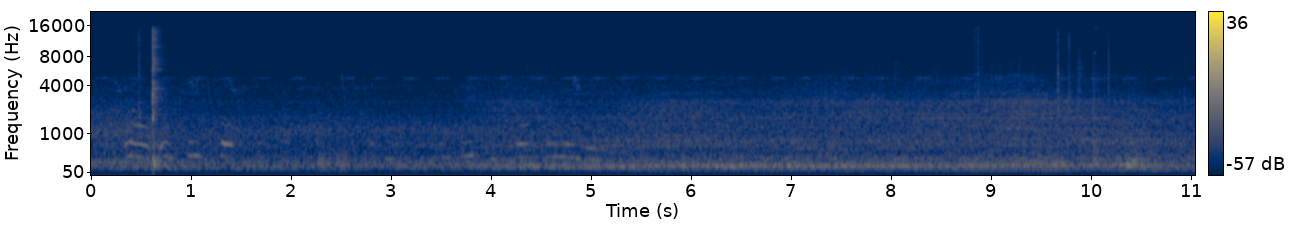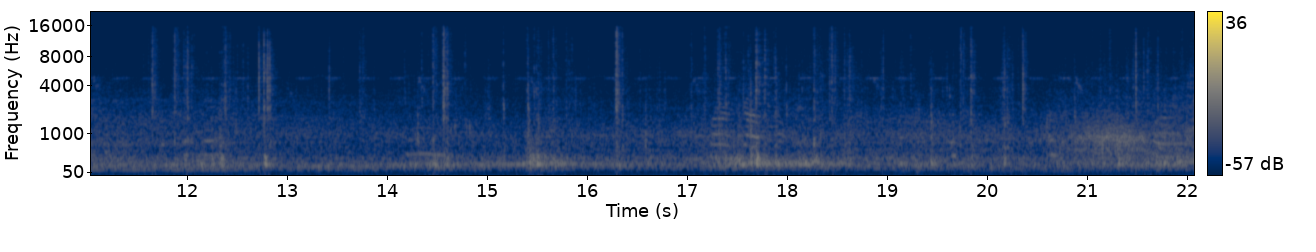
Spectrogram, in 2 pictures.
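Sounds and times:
plastic wheels rolling on concrete: 2.1 - 22.0
sharp clicks and knocks: 11.6 - 22.0.

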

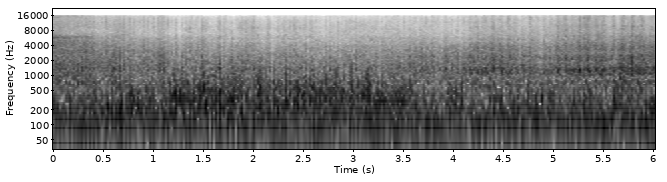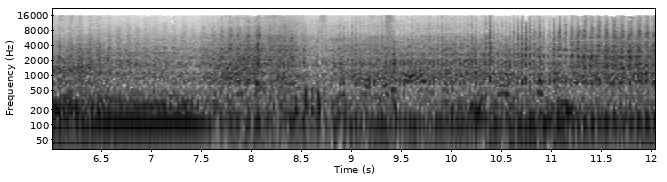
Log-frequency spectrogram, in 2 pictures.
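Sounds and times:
truck diesel engine revving: 0.0 - 12.0.

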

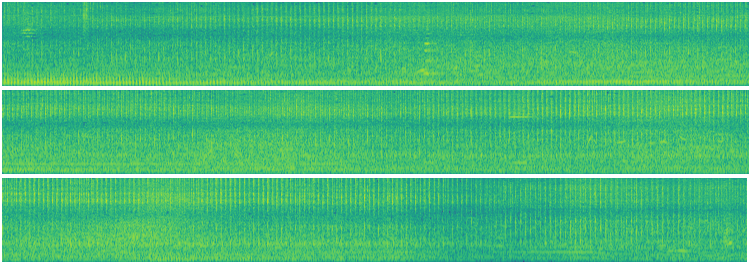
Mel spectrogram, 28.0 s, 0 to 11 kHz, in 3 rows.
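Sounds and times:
low engine rumble: 0.0 - 27.9.

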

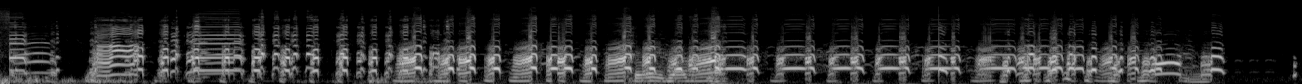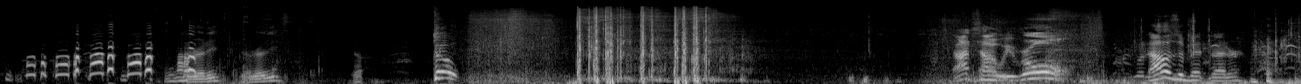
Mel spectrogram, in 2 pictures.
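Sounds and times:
geese honking: 0.0 - 15.2.

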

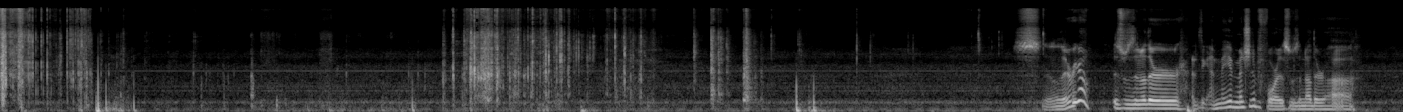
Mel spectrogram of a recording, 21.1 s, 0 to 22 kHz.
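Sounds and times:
plastic packaging crinkling: 0.0 - 2.2, 6.6 - 9.9.

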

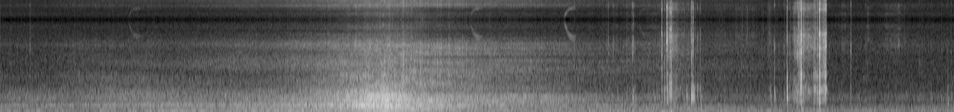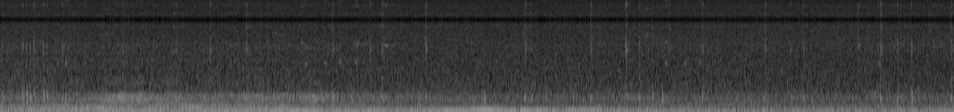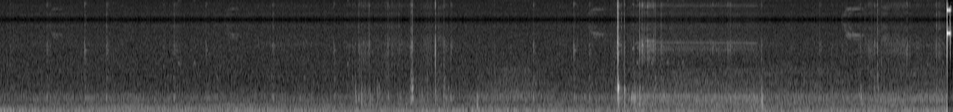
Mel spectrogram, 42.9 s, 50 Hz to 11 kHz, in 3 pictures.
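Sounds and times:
light ticks: 0.4 - 0.6, 16.8 - 20.9, 23.0 - 25.0, 27.1 - 30.4.

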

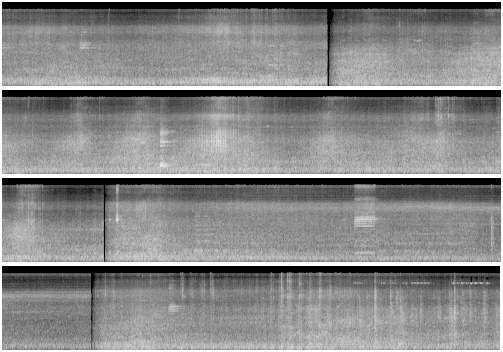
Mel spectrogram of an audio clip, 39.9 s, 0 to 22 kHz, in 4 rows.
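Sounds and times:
vehicles passing: 0.0 - 39.9
vehicle horn toot: 27.0 - 27.6, 33.2 - 33.6.

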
